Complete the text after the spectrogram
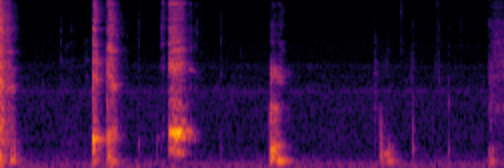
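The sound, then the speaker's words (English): A woman coughs and hacks up phlegm: a few short, rough, throaty bursts spaced out by pauses, some in quick pairs, fairly faint and with no talking. “she found herself hacking up a glob of phlegm”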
